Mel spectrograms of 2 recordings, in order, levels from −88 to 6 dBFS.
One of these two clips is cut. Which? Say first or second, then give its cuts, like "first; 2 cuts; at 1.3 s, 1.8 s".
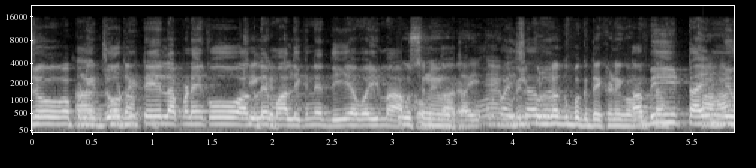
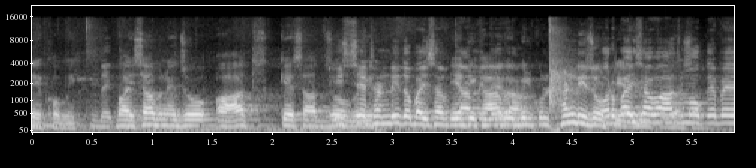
first; 1 cut; at 3.9 s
